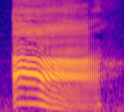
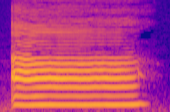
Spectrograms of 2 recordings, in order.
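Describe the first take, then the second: First: The pitch falls sharply from high to low. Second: The pitch stays high and level throughout. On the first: "제사성" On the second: "제일성"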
